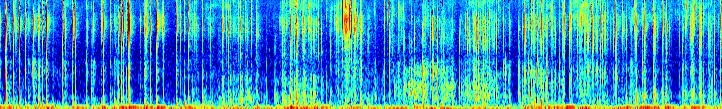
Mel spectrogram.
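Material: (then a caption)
Stone. Long nails tap and scratch across the glossy stone tiles of a gemstone hot stone pillow in a quick, continuous run of dry clicks and scrapes. The sound is quiet, with a steady low hum beneath it.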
